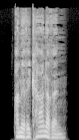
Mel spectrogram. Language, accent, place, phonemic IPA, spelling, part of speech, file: German, Germany, Berlin, /ameʁiˈkaːnəʁɪn/, Amerikanerin, noun, De-Amerikanerin.ogg
- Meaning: 1. American (female), a girl or woman from the Americas (the American continent) 2. American (female), a girl or woman from America (the United States of America)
